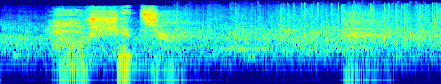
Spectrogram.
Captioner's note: audience claps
